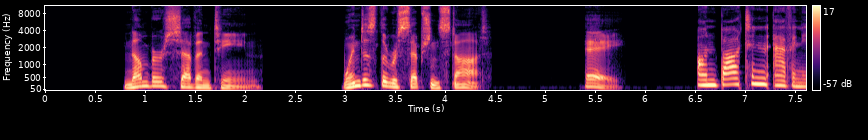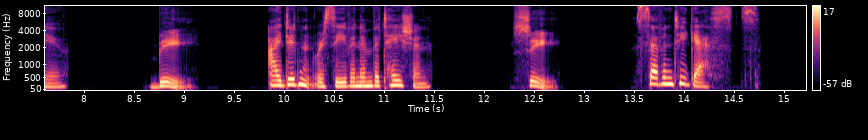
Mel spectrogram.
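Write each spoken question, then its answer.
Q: When does the reception start?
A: B: I didn't receive an invitation.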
